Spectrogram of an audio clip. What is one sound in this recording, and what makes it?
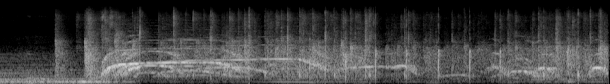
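A keyboard plays chords.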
